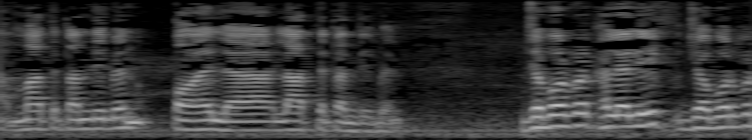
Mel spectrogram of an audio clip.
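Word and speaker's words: قال: মা ওয়াদ্দাআকা রাব্বুকা ওয়া মা ক্বালা। এখানে আমরা একটা উচ্চারণ ভুল করি, সেটা হচ্ছে কালা বলি, কফের উচ্চারণ কা বলে ফেলে, এটা ভুল করবেন না।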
